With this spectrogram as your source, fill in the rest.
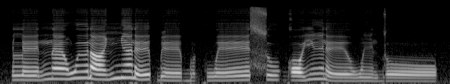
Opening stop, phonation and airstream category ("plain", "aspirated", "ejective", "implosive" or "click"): implosive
